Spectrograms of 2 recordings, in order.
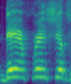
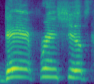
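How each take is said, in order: First: Dead friendships said slowly again, falling; hammering the lesson home, slow and falling; emphatic echo. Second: Dead friendships drawn out slowly; preaching the point, slow and weighty; slow emphatic repeat. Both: Shown as a demonstration. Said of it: "give life to dead situations".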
